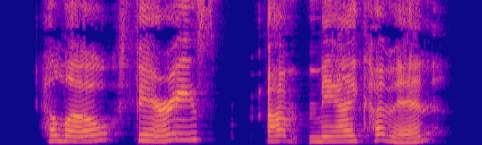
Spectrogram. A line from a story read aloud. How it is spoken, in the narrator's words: Laurel stood outside the ring and called out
